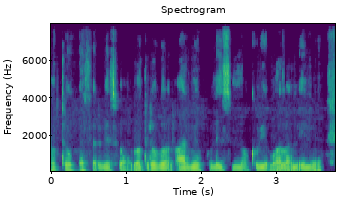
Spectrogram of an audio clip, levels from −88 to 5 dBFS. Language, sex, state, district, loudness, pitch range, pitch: Hindi, male, Jharkhand, Sahebganj, -17 LUFS, 105-115 Hz, 110 Hz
